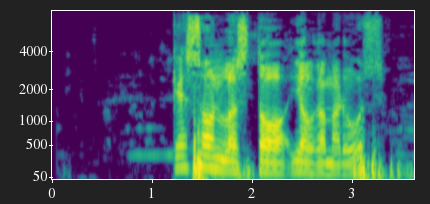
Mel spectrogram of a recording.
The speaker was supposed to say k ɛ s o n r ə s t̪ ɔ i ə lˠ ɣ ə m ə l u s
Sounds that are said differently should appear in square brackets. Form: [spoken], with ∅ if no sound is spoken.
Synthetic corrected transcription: k ɛ s o n [l] ə s t̪ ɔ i ə lˠ ɣ ə m ə [ɾ] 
